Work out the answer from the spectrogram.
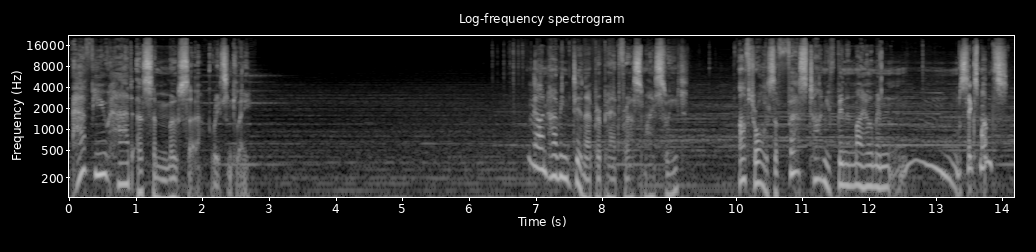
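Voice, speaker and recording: A man's voice: on the high side, huge pitch swings, unhurried, mellow, faint music behind. A man playing a possessive, flirtatious and condescending rich dictator in an intimate ASMR roleplay, doting on the listener with pet names. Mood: teasing menace. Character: possessive, teasing male yandere dictator, rich and menacing.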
